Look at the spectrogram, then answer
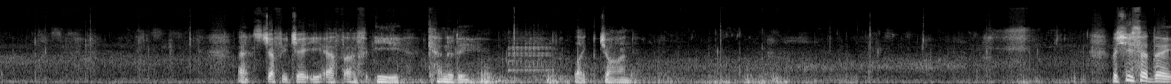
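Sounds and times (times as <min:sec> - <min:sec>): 
boots treading in dull thudding footsteps: 0:00.0 - 0:02.1, 0:06.5 - 0:11.0
speech: 0:02.4 - 0:06.5, 0:11.1 - 0:11.7.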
